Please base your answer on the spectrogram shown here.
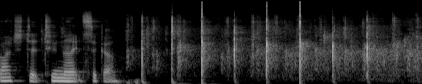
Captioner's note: applause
